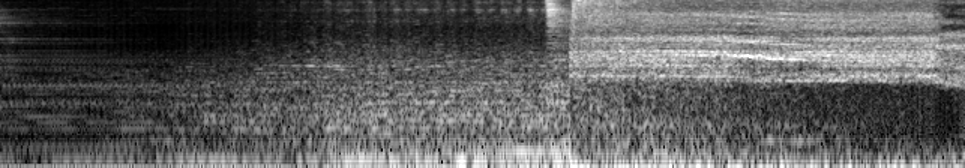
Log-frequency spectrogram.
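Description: Radio show bumper music between segments: a deep, steady low drone, then a bright whooshing swell that comes in suddenly about four seconds in.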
